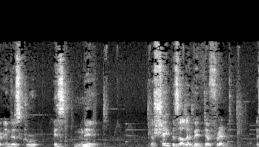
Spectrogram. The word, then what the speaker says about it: ن: And the next letter in this group is N.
